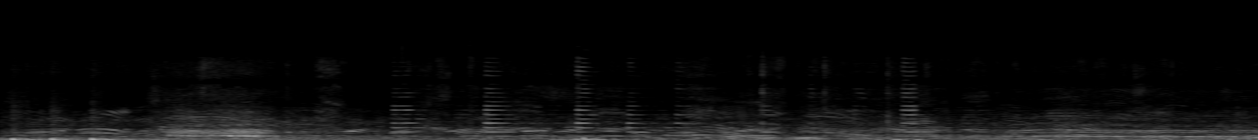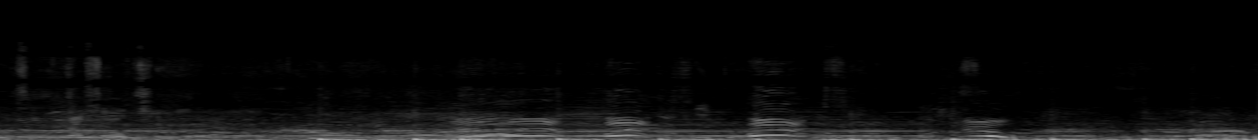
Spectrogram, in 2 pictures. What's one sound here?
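A crowd of spectators murmurs and chants outdoors.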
